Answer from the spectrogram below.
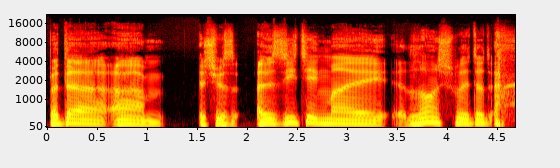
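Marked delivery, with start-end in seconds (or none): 2.1-4.6 slow put-on French accent; amateur French accent, half abandoned. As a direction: imitate a Frenchwoman, drawing the words out. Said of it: "she had a French accent".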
